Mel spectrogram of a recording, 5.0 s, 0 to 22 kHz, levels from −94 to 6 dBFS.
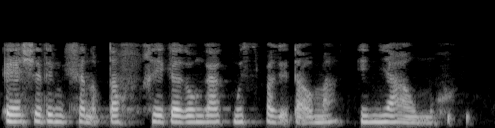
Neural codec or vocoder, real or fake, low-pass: none; real; 5.4 kHz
